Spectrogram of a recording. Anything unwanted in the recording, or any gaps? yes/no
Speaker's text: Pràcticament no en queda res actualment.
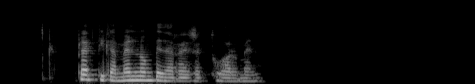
no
